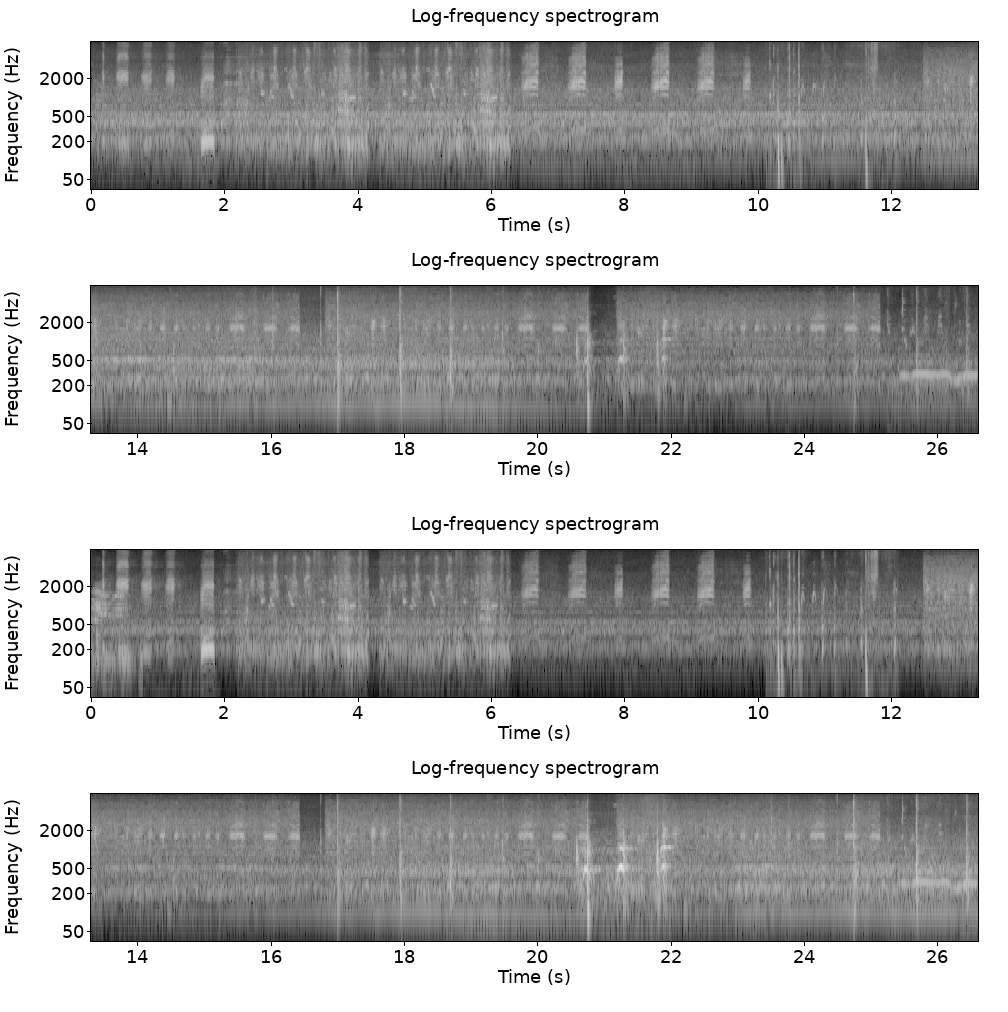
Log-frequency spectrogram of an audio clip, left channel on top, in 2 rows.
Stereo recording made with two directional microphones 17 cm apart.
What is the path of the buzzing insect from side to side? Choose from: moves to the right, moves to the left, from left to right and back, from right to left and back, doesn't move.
moves to the right.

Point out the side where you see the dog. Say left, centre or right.
right.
